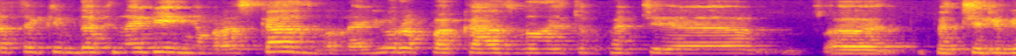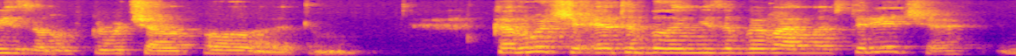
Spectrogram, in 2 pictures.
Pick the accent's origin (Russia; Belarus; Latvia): Belarus; я из Белоруссии.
